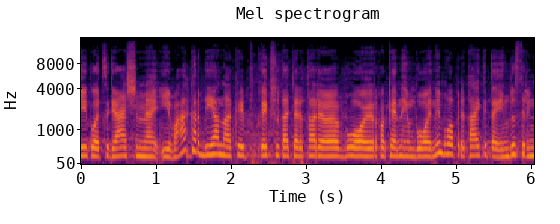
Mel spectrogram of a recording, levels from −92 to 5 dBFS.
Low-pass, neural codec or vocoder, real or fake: 14.4 kHz; codec, 44.1 kHz, 3.4 kbps, Pupu-Codec; fake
